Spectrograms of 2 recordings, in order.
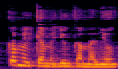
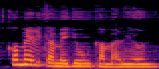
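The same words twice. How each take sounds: First: The phrase is said very quickly. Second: The phrase is said at a moderate pace.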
